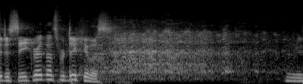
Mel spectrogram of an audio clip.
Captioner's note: audience laughter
